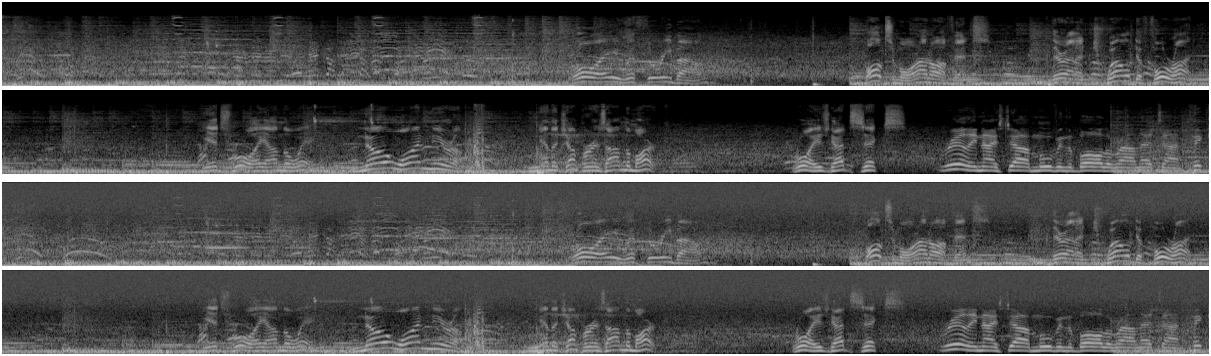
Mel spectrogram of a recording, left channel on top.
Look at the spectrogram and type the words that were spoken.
Roy with the rebound. Baltimore on offense. They're on a 12-4 run. It's Roy on the wing. No one near him. And the jumper is on the mark. Roy's got 6. Really nice job moving the ball around that time,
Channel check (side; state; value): right; noise; hiss, 5 dB below the sound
